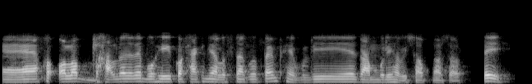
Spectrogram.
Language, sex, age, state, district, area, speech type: Assamese, male, 30-45, Assam, Charaideo, urban, conversation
